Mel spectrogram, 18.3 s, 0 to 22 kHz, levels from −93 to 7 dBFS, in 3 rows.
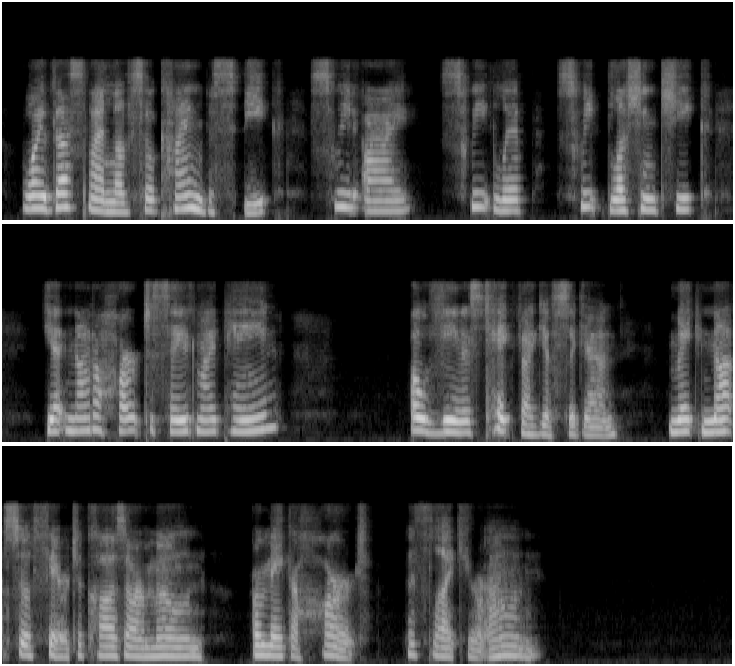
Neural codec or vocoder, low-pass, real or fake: codec, 32 kHz, 1.9 kbps, SNAC; 7.2 kHz; fake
